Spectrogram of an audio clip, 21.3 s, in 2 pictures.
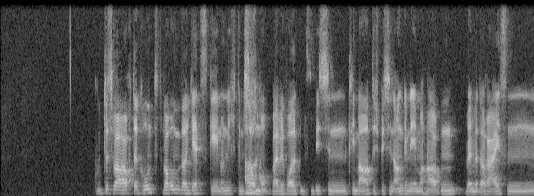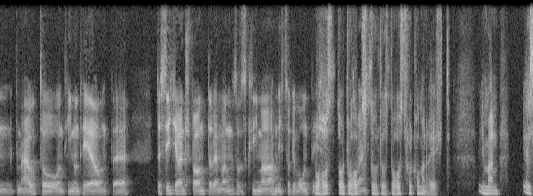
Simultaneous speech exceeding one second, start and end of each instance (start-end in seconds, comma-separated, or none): none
